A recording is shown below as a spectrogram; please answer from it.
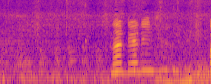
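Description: A motorboat's engine runs as a low rumble that grows near the end, under a person speaking from about a second in.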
